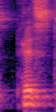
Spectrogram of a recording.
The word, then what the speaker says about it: pissed: Notice the ED at the end of pissed is pronounced as a T sound.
